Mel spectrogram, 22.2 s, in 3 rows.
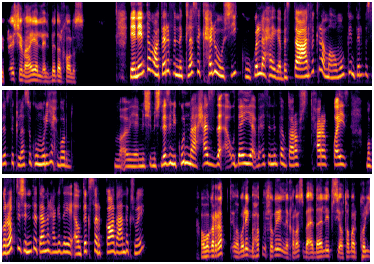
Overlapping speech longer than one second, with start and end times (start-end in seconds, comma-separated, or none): none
